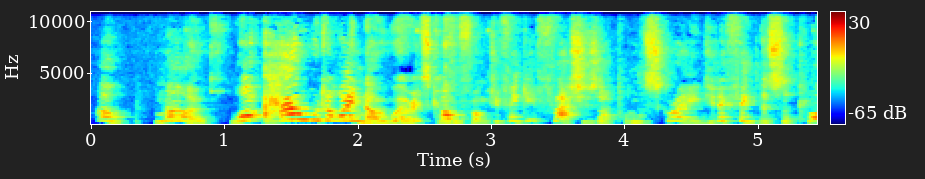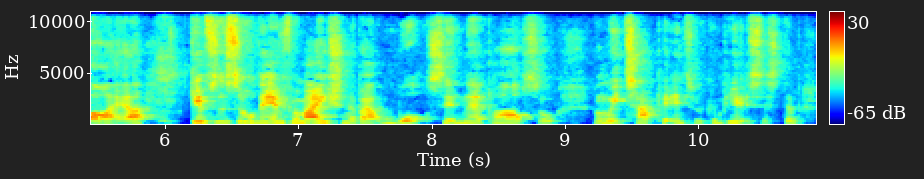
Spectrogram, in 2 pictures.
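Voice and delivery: hammed-up sarcastic retort to the customer; incredulous sarcastic outburst, high. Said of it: "You feel like saying that".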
